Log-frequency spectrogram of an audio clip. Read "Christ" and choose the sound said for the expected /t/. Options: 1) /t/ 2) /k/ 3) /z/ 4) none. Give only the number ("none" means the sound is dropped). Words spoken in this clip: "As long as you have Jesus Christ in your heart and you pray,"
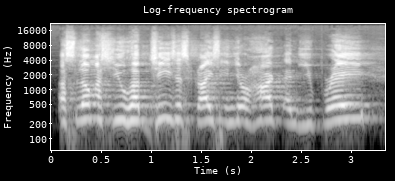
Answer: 1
